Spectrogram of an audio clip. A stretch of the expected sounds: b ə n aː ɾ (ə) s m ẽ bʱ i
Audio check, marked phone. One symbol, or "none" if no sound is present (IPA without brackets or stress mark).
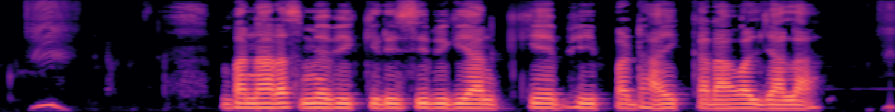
ə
